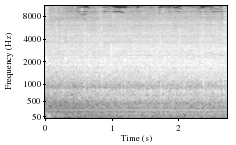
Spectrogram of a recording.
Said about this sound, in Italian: Qui vi faccio ascoltare gli applausi.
